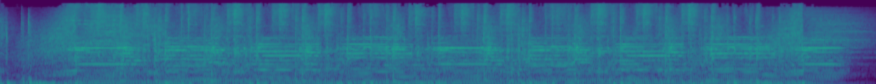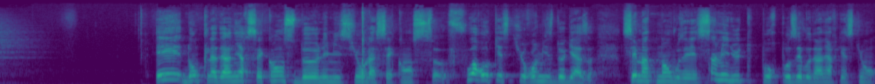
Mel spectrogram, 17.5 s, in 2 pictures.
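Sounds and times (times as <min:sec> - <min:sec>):
radio show jingle for an aviation program with driving beat: 0:00.0 - 0:08.5
speech: 0:10.6 - 0:17.5.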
